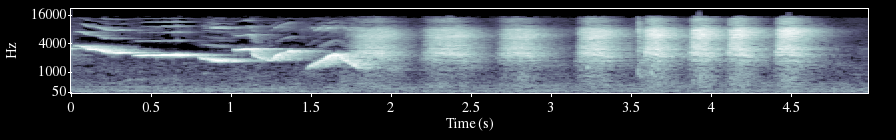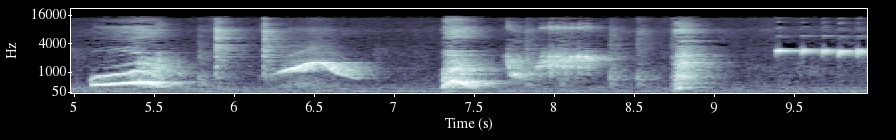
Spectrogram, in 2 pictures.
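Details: Oriental magpie-robin in full song: sliding whistles falling then rising, a fast run of loud rasping bursts about four per second, then varied whistled notes, harsh chips and a steady high whistle at the end.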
